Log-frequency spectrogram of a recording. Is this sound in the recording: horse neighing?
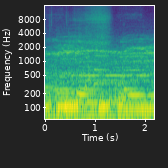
yes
